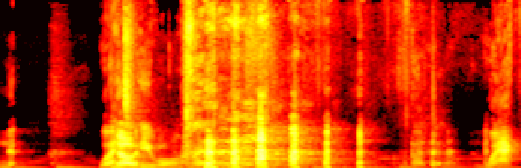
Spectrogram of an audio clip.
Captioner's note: laughs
